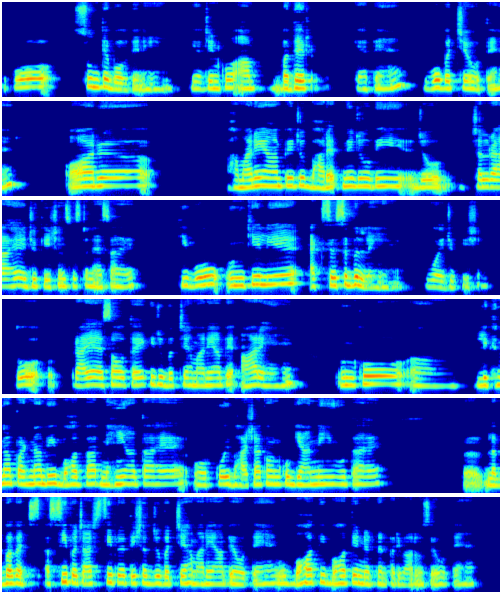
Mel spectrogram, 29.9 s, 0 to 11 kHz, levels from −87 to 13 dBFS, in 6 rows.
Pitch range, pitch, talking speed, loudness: 210-245 Hz, 220 Hz, 185 wpm, -22 LUFS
